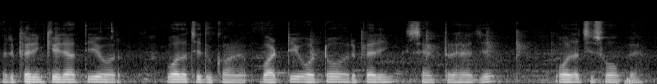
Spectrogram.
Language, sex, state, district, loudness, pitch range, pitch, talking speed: Hindi, male, Rajasthan, Bikaner, -18 LUFS, 110-115 Hz, 115 Hz, 175 wpm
